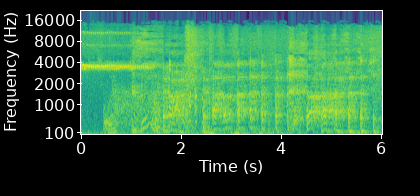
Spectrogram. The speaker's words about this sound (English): So it's in the house. But wait for the interruption. It's a cricket?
